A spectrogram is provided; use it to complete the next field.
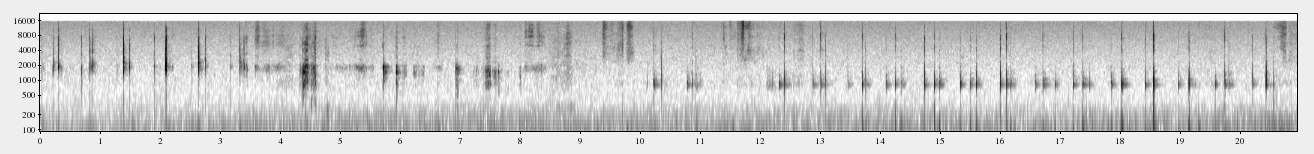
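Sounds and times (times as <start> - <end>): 
faint low hum: 0.0 - 20.9
light taps on a skincare product container: 12.1 - 20.6.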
